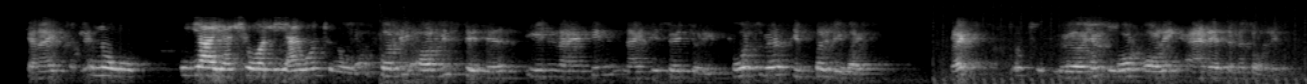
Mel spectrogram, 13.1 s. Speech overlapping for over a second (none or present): none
